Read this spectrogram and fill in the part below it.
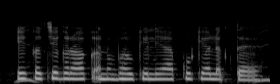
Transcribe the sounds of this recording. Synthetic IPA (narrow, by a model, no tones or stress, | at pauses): eːkɐtːʃʰeɡɾaːkɐ̰nʊbʱəʋkelieaːp̚kokjaːlɐɡt̪aɦɛː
